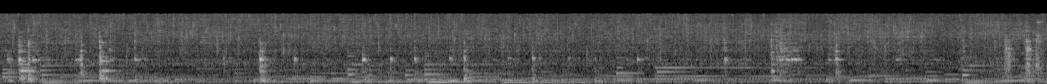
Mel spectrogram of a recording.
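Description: Salted cucumber slices sizzling as they stir-fry in oil in a nonstick frying pan, with a wooden spatula and chopsticks tapping and scraping against the pan now and then.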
